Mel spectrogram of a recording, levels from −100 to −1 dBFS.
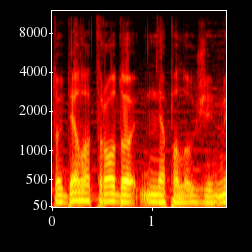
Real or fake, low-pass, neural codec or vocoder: fake; 10.8 kHz; vocoder, 44.1 kHz, 128 mel bands every 256 samples, BigVGAN v2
